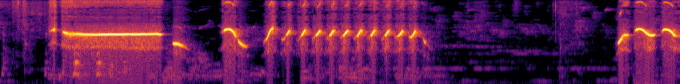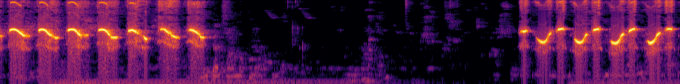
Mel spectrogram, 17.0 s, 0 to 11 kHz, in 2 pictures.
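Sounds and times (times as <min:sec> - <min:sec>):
man whistling birdsong: 0:00.6 - 0:05.6, 0:07.6 - 0:11.2, 0:15.0 - 0:17.0.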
